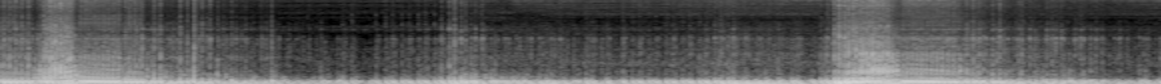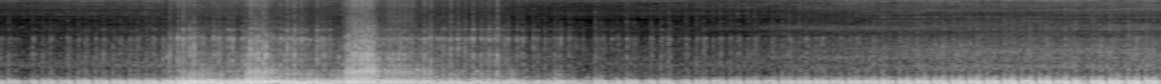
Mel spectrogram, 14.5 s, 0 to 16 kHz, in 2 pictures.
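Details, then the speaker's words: 2018 Yamaha Bolt V-twin, 6,063 miles, cold start, stock ECU before flash, Vance & Hines and Bassani slash-cut exhaust: revs and drops back with a few sharp exhaust pops on deceleration (afterfire), typical when shifting or closing throttle. "okay so it didn't pop that bad but what tends to happen is when you're switching in between gears it'll go ahead and release this loud pop"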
